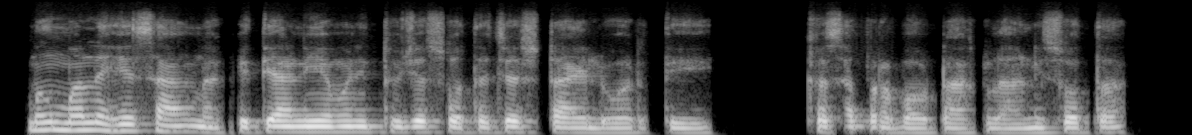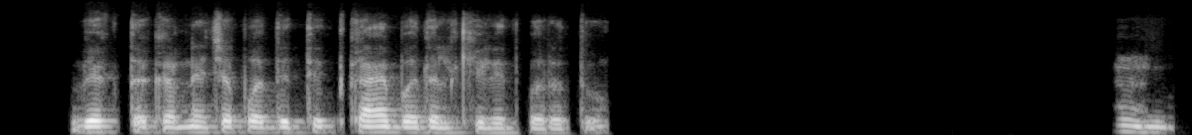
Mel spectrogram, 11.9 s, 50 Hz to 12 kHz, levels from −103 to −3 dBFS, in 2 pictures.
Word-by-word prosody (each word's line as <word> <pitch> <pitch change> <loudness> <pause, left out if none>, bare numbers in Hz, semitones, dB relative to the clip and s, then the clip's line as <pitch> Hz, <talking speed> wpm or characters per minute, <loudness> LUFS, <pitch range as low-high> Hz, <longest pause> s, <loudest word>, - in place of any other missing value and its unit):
मग 185 0 +1
मला 180 0 +3
हे 165 +1 +2
सांग 150 -3 -2
ना, 130 - 0
की 135 - +1
त्या 140 -1 +5
नियमाने 135 0 +5
तुझ्या 135 0 +2
स्वतःच्या 135 0 -1
स्टाईलवरती 120 -2 -4 0.5
कसा 135 0 -2
प्रभाव 120 -3 -3
टाकला? 115 0 -6
आणि 115 +1 -2
स्वतः 125 +1 -2 0.8
व्यक्त 135 0 +5
करण्याच्या 130 +1 +1
पद्धतीत 130 +1 +1
काय 135 0 +6
बदल 130 -1 +3
केलेत 115 -2 -1
बरं 110 0 -1
तू? 135 - -7 2.6
हं, 150 - -6
हं. 130 -1 -3
130 Hz, 130 wpm, -23 LUFS, 120-135 Hz, 2.6 s, काय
